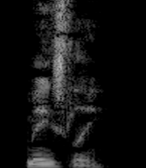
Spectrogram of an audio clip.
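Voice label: "measly", Australian English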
